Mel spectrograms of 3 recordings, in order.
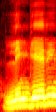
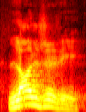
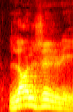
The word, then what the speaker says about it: lingerie: इसमें जो ज है वो जैसे आप श बोलते हैं ना, जैसे शंकर में जो श होता है,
